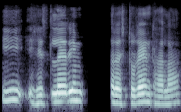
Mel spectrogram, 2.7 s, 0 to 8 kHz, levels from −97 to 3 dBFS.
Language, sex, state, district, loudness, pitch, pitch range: Bhojpuri, male, Uttar Pradesh, Varanasi, -14 LUFS, 180 Hz, 160-200 Hz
